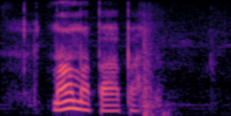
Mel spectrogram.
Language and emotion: Russian, neutral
